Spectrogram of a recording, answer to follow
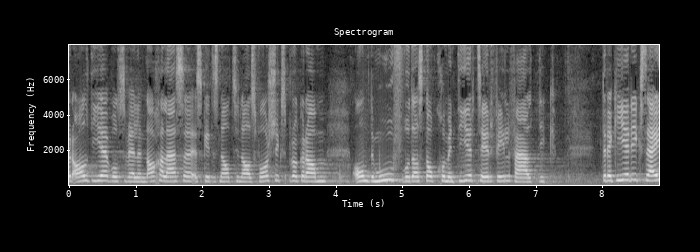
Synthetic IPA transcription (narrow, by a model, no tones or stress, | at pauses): fəɾɑldiəvosʋɛlːənːɑχəlæzəəsɡ̥ɪtəsnɑt͡sjonɑːlsfɔrʃɪksprɔɡɾɑmʔʊndəmuːfvodɑsd̥ɔkʰumɛntiːəɾtseːɾfɪːlfæltɪk | trɛɡiəɾɪksæɪ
